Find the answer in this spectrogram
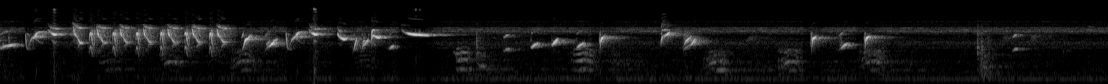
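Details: European goldfinch from Algeria singing old-style wild 'jebdat khalwiya' phrases: a rapid burst of bright, buzzy twittering notes, then slower scattered chirps and tinkling descending notes, over a faint steady high whine.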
